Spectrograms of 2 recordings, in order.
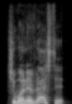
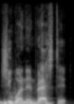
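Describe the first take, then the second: First: Higher pitched, falling on "invested"; higher repeat. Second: Slow, loud, stress on "She"; slow emphasis. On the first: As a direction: repeat it up high for effect. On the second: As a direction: hammer it out word by word. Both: Shown as a demonstration.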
